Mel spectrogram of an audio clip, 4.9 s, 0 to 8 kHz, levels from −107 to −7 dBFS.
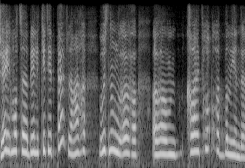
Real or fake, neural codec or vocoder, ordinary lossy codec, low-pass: fake; codec, 16 kHz in and 24 kHz out, 0.8 kbps, FocalCodec, streaming, 65536 codes; none; 7.2 kHz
